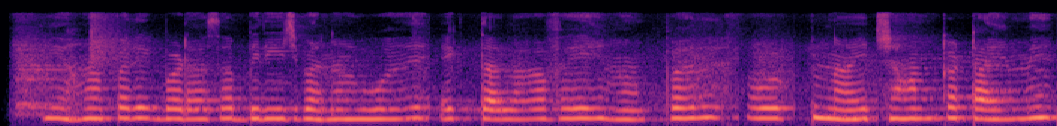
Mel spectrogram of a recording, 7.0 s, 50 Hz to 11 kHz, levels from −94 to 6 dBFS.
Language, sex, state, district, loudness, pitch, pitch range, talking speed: Hindi, female, Bihar, Madhepura, -26 LUFS, 255 Hz, 245-265 Hz, 170 wpm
